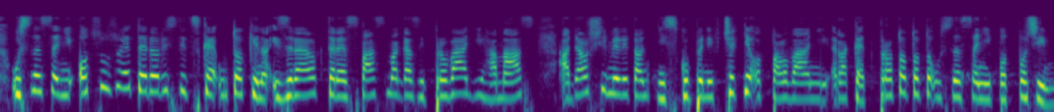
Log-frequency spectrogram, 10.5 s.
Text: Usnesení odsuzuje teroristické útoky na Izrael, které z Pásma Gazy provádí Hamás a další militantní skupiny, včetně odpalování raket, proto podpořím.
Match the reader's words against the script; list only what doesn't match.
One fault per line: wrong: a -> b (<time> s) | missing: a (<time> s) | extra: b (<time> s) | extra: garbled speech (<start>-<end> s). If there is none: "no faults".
extra: toto usnesení (9.1 s)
